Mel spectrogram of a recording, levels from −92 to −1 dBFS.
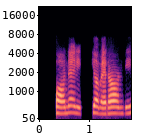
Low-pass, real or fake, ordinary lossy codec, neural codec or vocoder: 7.2 kHz; fake; Opus, 16 kbps; codec, 16 kHz, 0.5 kbps, X-Codec, HuBERT features, trained on balanced general audio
